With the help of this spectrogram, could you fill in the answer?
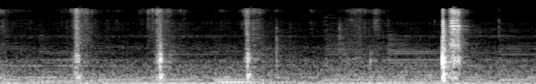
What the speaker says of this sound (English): So I'm just gonna cut it up kind of like minced, not too much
